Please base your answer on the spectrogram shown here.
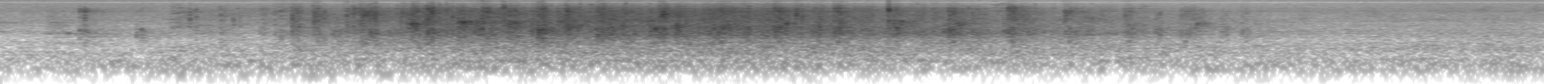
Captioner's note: audience laughter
